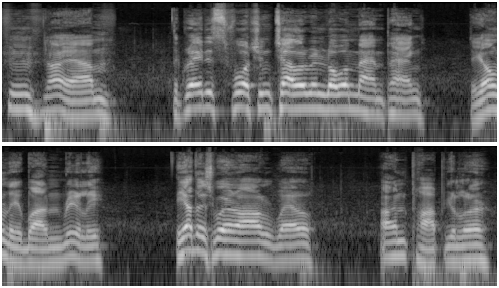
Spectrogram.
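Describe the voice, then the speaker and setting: A man's voice: medium pitch, measured pace, dark tone, clean tone, close to an everyday voice. A man voicing a squat, ugly, fearful fortune-teller creature in a game, hesitant and evasive, repeating himself plaintively. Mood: sly, apologetic. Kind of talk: game character dialogue read aloud.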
